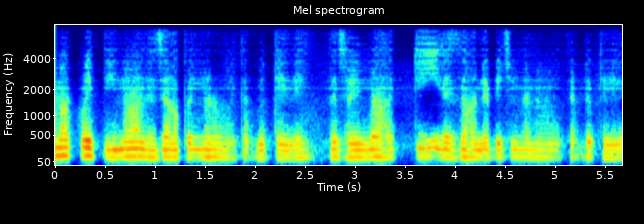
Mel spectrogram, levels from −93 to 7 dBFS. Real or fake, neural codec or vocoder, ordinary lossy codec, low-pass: fake; codec, 44.1 kHz, 0.9 kbps, DAC; none; 7.2 kHz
